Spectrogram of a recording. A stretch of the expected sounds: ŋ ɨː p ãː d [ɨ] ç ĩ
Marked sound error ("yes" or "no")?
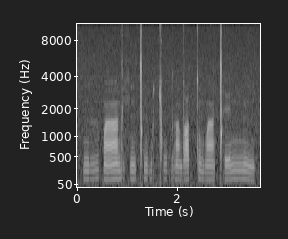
no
